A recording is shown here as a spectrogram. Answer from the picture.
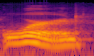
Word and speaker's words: word: uh or ur but basically it's the same as in the word were um where that those letters e r do say for were.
